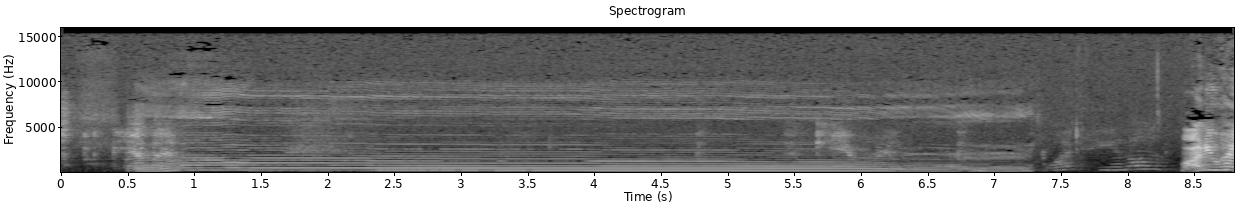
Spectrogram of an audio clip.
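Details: Dog howling in reaction to a meowing noise: one long, steady, mournful howl holding a level pitch for about six seconds before breaking off, with a person's voice before and after.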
